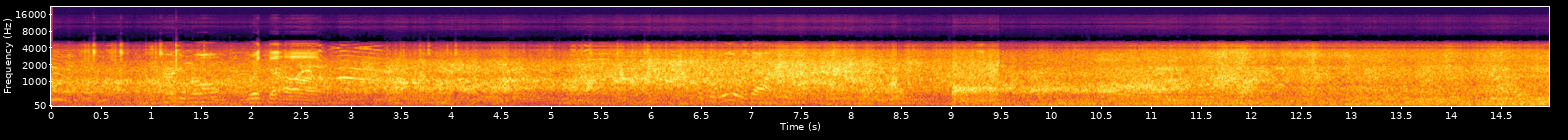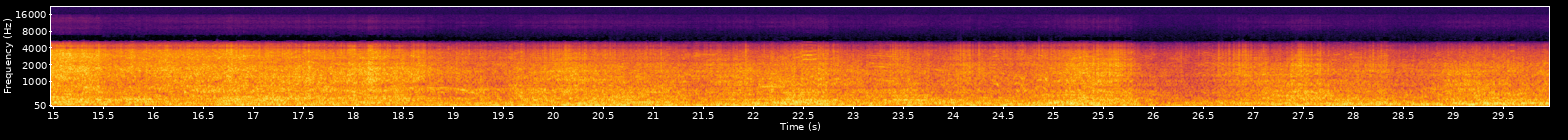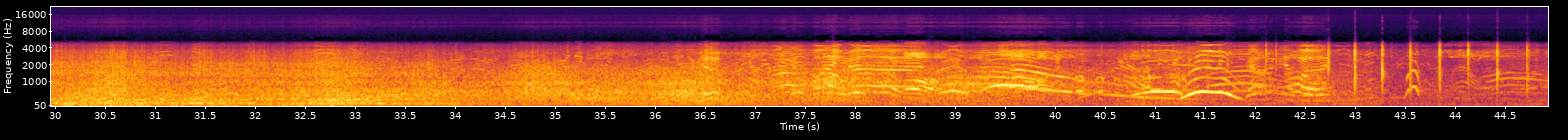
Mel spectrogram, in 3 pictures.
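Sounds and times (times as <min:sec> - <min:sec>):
jet engines flying overhead: 0:00.0 - 0:44.9.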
